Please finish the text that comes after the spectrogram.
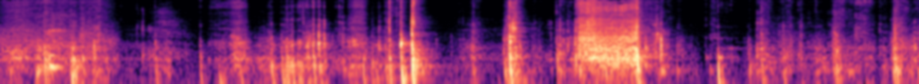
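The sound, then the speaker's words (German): Crisp snipping and tearing as scissors cut open the edge of a gift package, with irregular bursts of crinkling and scraping, including a louder sustained rip near the middle, and no talking. “Ich habe extra eine Schere geholt den Rand mal aufschneiden.”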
